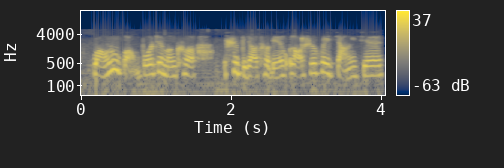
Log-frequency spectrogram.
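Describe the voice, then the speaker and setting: A woman with a fairly high pitch and ordinary pitch variation talks against noticeable background noise. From Shaanxi, northwest China. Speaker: broadcasting student. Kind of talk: interview.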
